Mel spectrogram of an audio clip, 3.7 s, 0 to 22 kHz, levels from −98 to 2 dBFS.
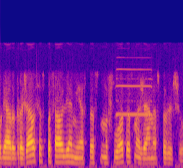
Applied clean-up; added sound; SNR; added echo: none; Wind instrument, woodwind instrument; 13 dB; none.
